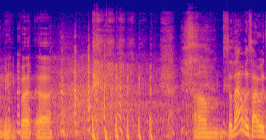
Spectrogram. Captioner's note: laughter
